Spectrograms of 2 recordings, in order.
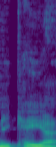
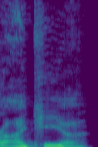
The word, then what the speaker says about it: Ikea: help desk not know that there was an ikaya at the airport and I'm pretty sure she was thinking what is this crazy person talking about when I left I was looking for Ikea that word is also spelled the same in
